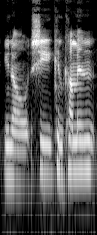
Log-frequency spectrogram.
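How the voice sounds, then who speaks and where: A woman's voice: fairly low pitch, steady tone, takes it slowly, smooth. A young woman hosting a casual chat, talking loosely with many asides and fillers. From New York. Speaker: host.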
